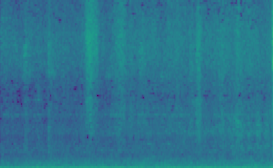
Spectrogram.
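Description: Another tram passes close by outside.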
